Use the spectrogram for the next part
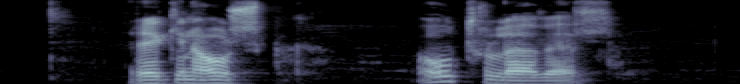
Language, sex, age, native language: Icelandic, male, 40-49, Icelandic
